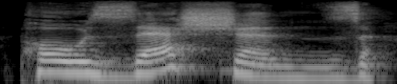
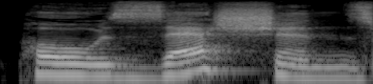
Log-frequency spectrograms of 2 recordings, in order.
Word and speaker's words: possessions: pose then we have the double s sound again but it's not a zed it's a sh sound then we have an S at the end that becomes a z sound so put together pause zash ANS possessions possessions practice that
